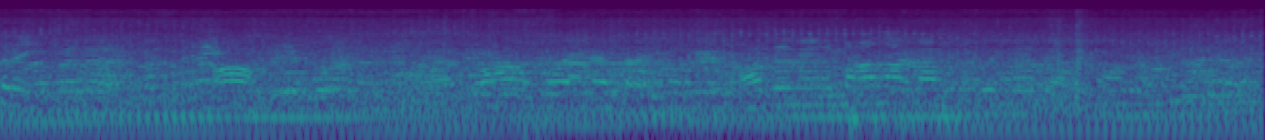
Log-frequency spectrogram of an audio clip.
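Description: Several people talking over one another in a busy work area, over a steady low hum.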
